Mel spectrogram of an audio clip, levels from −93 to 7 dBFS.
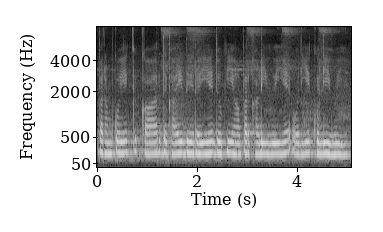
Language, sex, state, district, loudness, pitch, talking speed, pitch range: Hindi, female, Bihar, Jamui, -15 LUFS, 195 Hz, 235 wpm, 190-200 Hz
